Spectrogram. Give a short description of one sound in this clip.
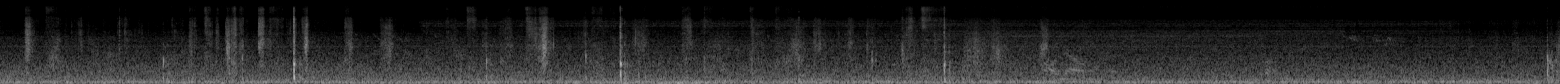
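Tennis balls are struck with rackets in a steady rally.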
